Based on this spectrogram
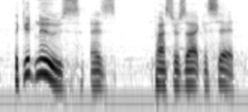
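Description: A man with a Scottish accent speaks at a medium pitch and moderate pace. The recording is very clean, with a silent background. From Scotland. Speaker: guest preacher. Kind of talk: sermon. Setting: church.

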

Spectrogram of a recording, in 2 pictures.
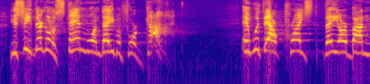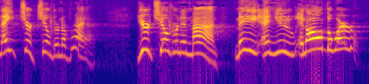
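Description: At a fairly slow pace, a man speaks at an extremely high pitch. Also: ordinary pitch variation. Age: 50s. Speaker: pastor. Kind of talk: sermon. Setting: church.

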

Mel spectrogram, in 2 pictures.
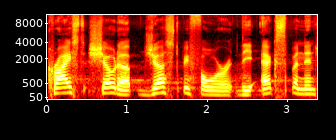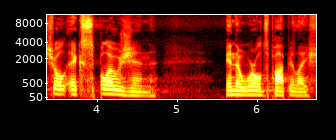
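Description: The speaker talks very slowly in a Texan accent. Pitch varies in an ordinary way. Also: man, medium pitch for a man. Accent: Texan American. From Texas, Baytown area. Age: 40s. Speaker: pastor. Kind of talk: sermon.

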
